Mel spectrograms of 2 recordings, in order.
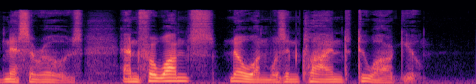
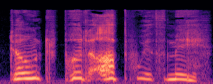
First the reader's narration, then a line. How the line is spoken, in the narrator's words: she was saying wildly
